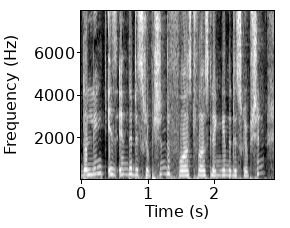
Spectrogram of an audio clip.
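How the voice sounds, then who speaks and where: A woman with an Indian accent talks at a fairly high pitch, her pitch varying in an ordinary way. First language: Hindi. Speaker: web designer and YouTuber. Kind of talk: live stream reaction and chat. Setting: live stream. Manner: casual, repetitive, stammering. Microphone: poor audio quality.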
